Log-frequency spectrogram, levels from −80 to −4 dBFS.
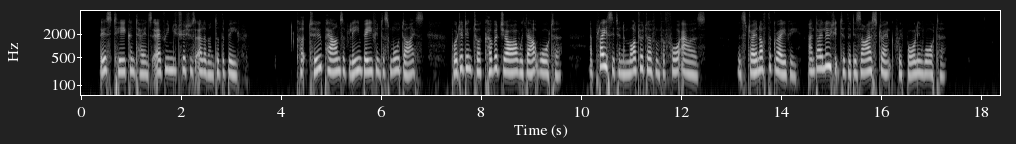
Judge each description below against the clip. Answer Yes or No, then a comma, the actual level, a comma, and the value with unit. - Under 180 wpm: Yes, average, 170 wpm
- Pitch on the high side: Yes, high, 220 Hz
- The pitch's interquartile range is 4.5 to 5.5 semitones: No, average, 2.9 semitones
